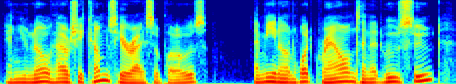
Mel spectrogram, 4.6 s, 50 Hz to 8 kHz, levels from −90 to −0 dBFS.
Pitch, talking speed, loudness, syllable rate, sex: 135 Hz, 235 wpm, -14 LUFS, 5.9 syllables/s, male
